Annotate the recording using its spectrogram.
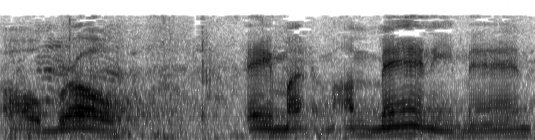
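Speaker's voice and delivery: slow, laid-back, swaggering bro voice. Retelling meeting a newcomer at campus ministry: imitating Manny's swagger. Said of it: "He had this swag to him".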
